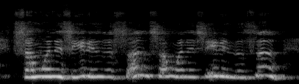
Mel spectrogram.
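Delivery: high, frightened animals huddled together; so scared. Acted. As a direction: wail it in storybook fear. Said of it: "so scared".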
